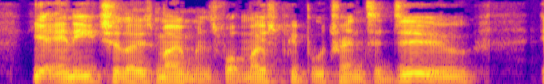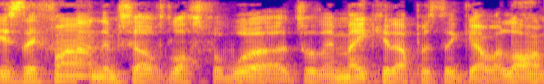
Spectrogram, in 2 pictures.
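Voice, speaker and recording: Very fast speech in a British accent with ordinary pitch variation. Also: man. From UK. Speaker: sales trainer and author. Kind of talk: interview.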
